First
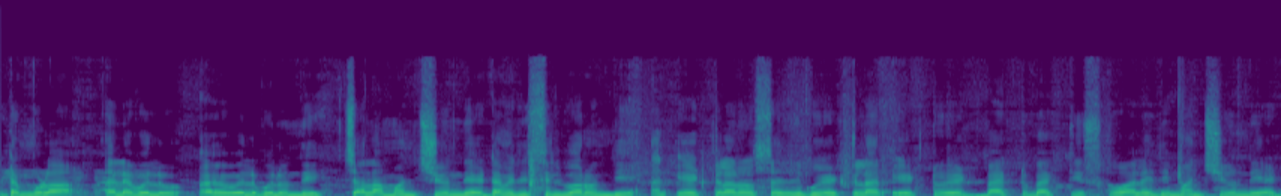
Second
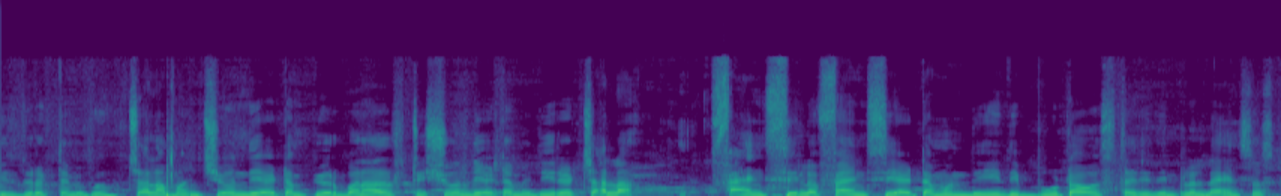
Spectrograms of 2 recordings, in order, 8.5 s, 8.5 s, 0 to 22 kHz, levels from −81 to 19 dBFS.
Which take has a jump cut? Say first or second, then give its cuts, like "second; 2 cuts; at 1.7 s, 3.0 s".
second; 1 cut; at 3.7 s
